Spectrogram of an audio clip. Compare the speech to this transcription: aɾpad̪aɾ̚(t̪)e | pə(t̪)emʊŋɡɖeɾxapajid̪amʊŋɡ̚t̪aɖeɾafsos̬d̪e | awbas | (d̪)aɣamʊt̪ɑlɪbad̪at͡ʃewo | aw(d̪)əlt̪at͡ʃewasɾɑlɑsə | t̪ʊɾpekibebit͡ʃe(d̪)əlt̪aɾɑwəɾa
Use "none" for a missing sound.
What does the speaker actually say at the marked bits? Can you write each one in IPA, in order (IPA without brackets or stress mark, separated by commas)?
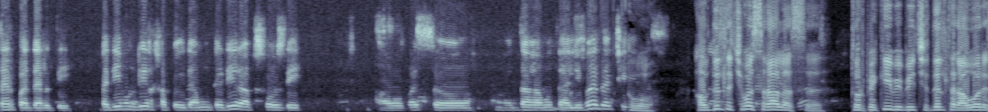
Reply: d̪, d̪, d̪, d̪, d̪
